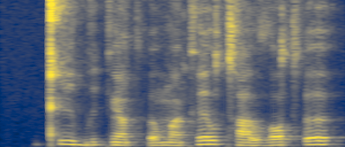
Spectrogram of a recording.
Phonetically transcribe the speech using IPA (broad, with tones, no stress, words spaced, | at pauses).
kʼi˥˩ bi˩kʲɑ̃˩ t͡sʼə˩mã˩kʰe˥u̯ tʰa˩u̯ðɔ˧t͡sʼɘ˥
